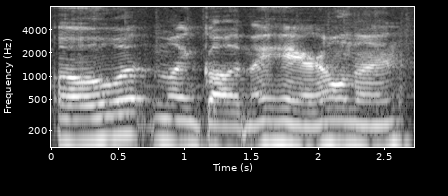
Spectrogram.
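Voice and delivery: lips held by wet mask; talking in a sheet mask. Real, not acted. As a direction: face covered, mouth hole open. Seen 0: Pink-haired speaker wears a wet sheet mask across the face throughout.

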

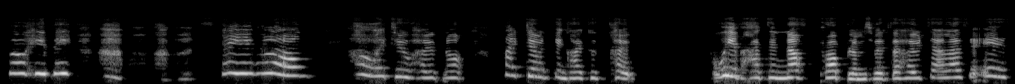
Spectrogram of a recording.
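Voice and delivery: high-pitched panting between phrases; out of breath. A narrator's reading. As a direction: gasp it out after being chased. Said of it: "He was too busy panting".

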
